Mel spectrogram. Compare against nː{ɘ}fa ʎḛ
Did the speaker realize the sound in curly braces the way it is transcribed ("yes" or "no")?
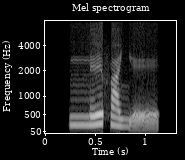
no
